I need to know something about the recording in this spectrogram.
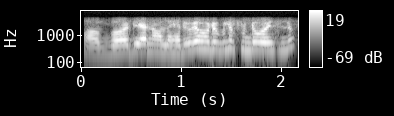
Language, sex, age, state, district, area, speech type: Assamese, female, 60+, Assam, Dhemaji, rural, conversation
